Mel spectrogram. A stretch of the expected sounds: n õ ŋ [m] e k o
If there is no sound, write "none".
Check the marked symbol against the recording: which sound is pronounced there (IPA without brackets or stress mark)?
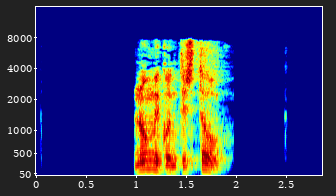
m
